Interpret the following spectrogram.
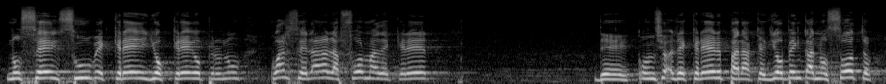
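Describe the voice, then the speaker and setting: A middle-aged woman from Peru tells her conversion story in a church with a strikingly high voice. She acts out past conversations and grows anguished as she recalls them. A long reverb from the hall trails every line. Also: steady tone, slow, a little mellow. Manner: earnest, acts out remembered dialogue, voice rising in anguish. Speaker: church member giving testimony. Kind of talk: emotional personal testimony.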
